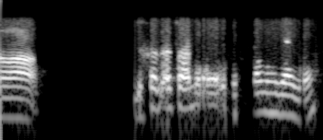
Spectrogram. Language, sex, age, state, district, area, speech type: Assamese, male, 45-60, Assam, Nagaon, rural, conversation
